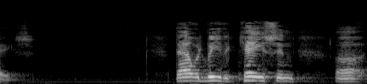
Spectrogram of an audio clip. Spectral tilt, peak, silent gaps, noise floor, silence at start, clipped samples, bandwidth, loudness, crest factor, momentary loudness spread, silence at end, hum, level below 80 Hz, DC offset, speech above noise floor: -4.5 dB/octave; -4 dBFS; none; -67 dBFS; 0 s; under 0.1%; 8 kHz; -21 LUFS; 22 dB; 20 LU; 0.05 s; 60 Hz at -50 dBFS; -70 dBFS; under 0.1%; 45 dB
